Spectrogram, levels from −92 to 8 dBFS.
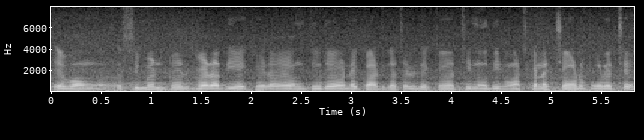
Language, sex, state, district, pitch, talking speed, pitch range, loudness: Bengali, male, West Bengal, Jhargram, 145 Hz, 165 wpm, 135-150 Hz, -17 LUFS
